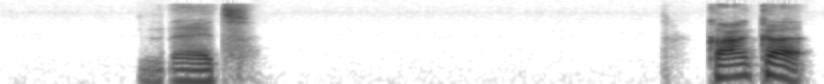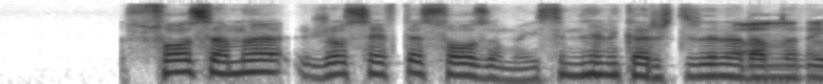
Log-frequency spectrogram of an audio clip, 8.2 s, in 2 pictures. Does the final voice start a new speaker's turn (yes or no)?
yes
